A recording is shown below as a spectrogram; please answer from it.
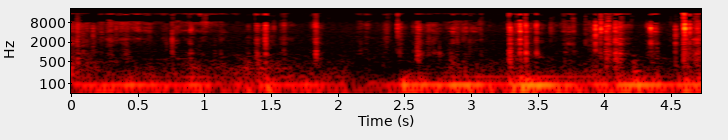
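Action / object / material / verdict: scrape / chalk disc / chalk / none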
